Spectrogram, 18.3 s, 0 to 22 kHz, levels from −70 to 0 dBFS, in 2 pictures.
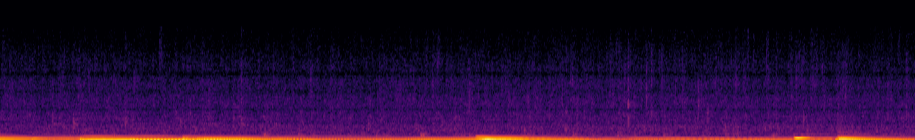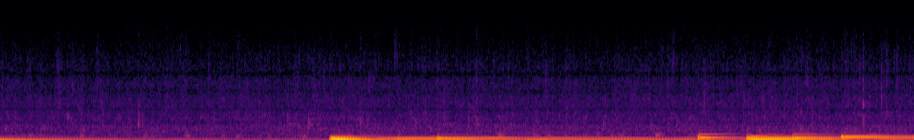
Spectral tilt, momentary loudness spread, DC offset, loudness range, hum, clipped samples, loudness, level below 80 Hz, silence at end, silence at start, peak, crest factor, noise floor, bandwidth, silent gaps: -7.5 dB/octave; 23 LU; under 0.1%; 10 LU; none; under 0.1%; -21 LUFS; -46 dBFS; 0 s; 0 s; -2 dBFS; 18 dB; -41 dBFS; 17.5 kHz; none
